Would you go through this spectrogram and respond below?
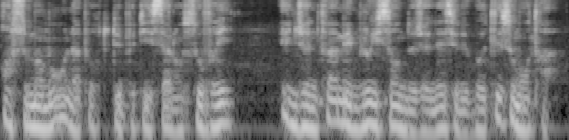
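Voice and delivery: plain reading voice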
